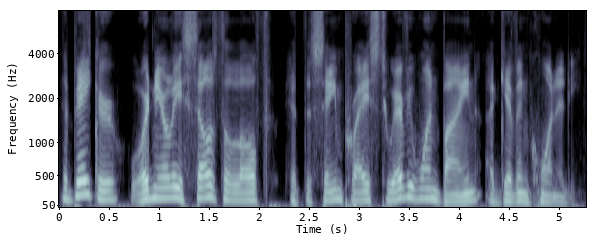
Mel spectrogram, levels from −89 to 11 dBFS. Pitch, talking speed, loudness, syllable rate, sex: 125 Hz, 195 wpm, -18 LUFS, 5.9 syllables/s, male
